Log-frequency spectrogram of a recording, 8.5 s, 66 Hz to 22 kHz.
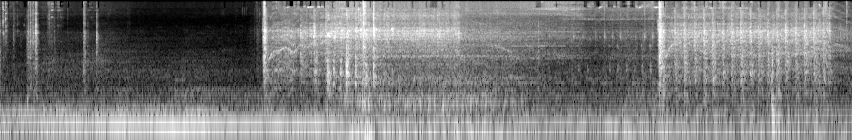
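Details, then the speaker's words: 2000 GMC Savana conversion van, no-start with suspected bad fuel pump, starting fluid sprayed into throttle body through removed sensor hole: cranks, catches and runs rough and uneven briefly then falters; runs only on starting fluid. "Put it back in. And we going to start them up. And this is with the starting fluid."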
